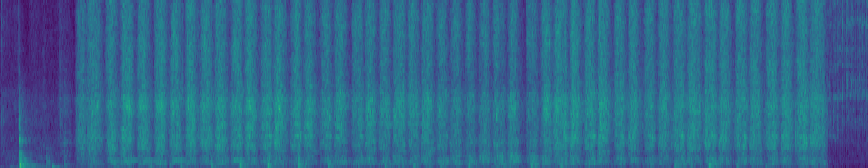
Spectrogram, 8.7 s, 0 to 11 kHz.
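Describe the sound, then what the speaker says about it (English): Steady, rapid back-and-forth hand sanding with 120 grit sandpaper, a loud, continuous rasping scrape with regular strokes that starts after a brief pause and stops abruptly near the end. "Let the sanding begin."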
